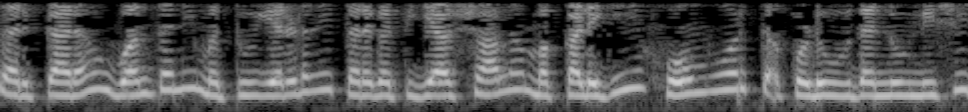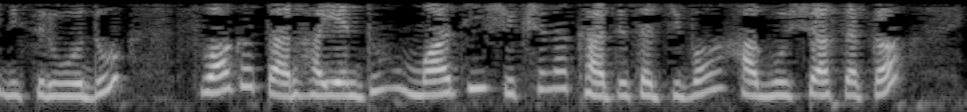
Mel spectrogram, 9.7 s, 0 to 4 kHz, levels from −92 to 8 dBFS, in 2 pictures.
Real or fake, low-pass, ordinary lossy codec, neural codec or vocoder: real; 3.6 kHz; none; none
